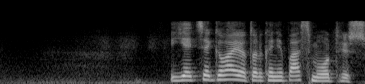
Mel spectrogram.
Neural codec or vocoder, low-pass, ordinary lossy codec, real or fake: codec, 16 kHz, 0.5 kbps, X-Codec, WavLM features, trained on Multilingual LibriSpeech; none; none; fake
